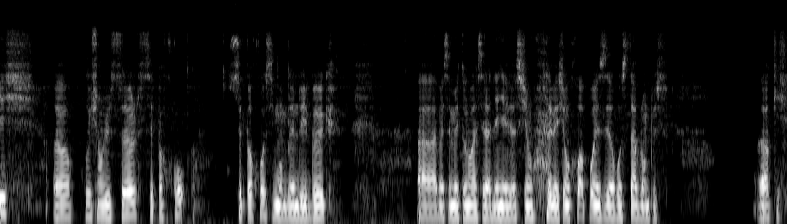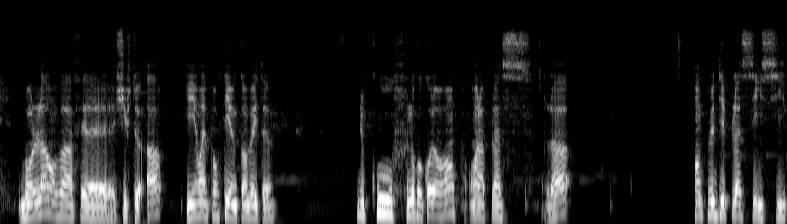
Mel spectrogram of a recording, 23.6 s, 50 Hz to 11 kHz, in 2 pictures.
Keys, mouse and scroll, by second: 0.3-1.3 scroll down 2, 1.3-2.3 scroll down 1, 2.3-2.8 scroll down 3, 2.8-5.0 middle drag, 5.0-17.9 drag, 23.2-23.6 drag.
